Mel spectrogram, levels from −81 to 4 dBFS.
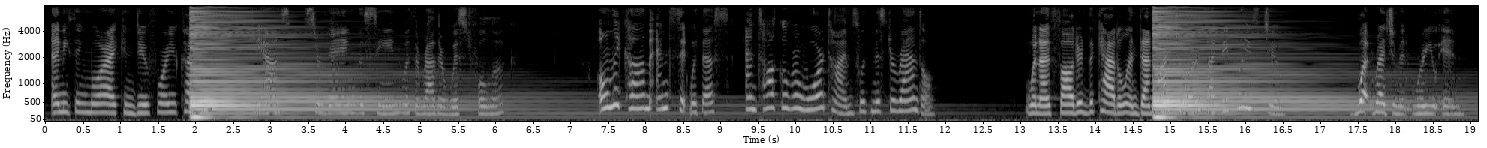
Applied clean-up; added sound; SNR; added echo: none; Keyboard (musical); -4 dB; none.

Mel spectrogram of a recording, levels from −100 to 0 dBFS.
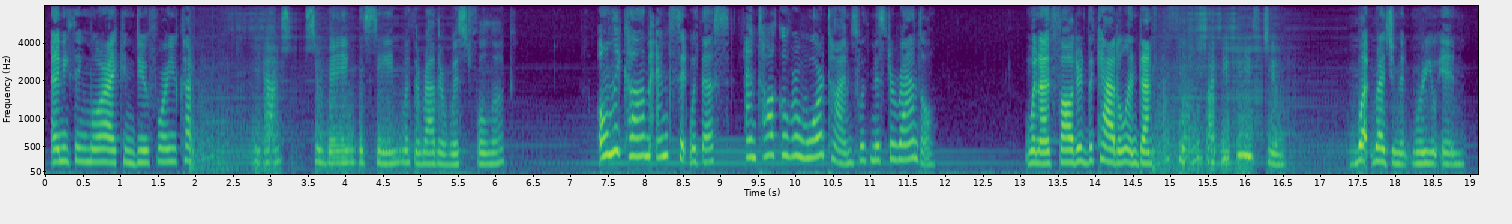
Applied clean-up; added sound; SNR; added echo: neural separator model SepFormer DNS4.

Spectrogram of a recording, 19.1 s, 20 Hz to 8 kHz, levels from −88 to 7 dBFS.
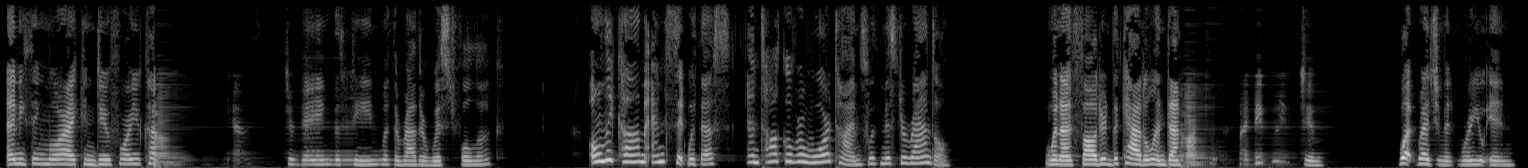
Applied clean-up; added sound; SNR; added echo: neural mask model DeepFilterNet 3.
